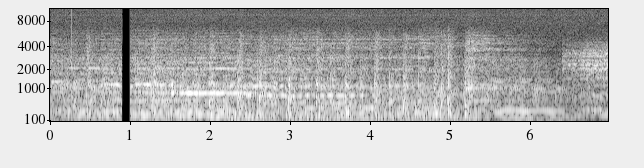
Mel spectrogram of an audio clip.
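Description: Rock band playing with electric guitars, bass guitar and drums. The sound cuts out completely for an instant about a second in, and from about five seconds in the drums ease off under held low guitar and bass notes.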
